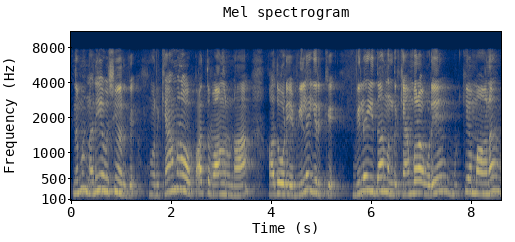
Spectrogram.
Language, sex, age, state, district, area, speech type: Tamil, male, 18-30, Tamil Nadu, Salem, urban, spontaneous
